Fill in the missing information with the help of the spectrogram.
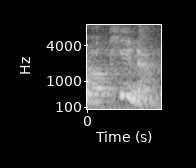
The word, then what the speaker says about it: Joaquina: Yeah, Joaquina.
